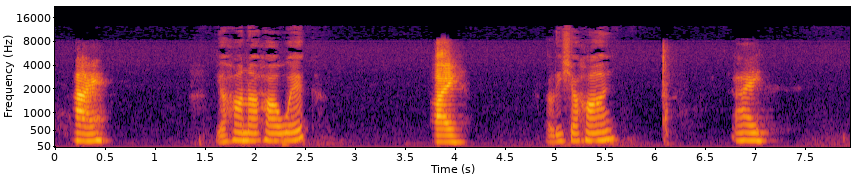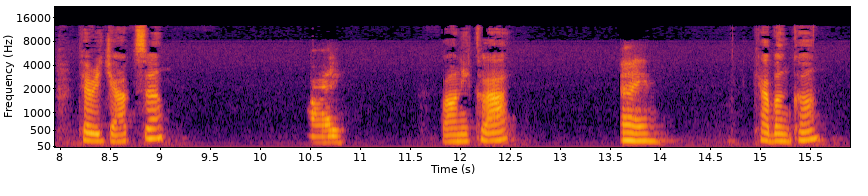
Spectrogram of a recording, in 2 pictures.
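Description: Several women take turns saying short words over an online call, with pauses between them.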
